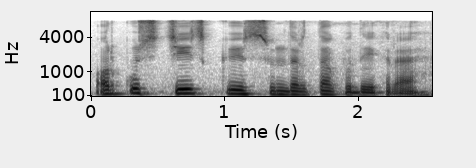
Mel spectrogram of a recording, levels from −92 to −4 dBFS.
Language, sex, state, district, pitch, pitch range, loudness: Hindi, male, Delhi, New Delhi, 135 Hz, 110-160 Hz, -15 LUFS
